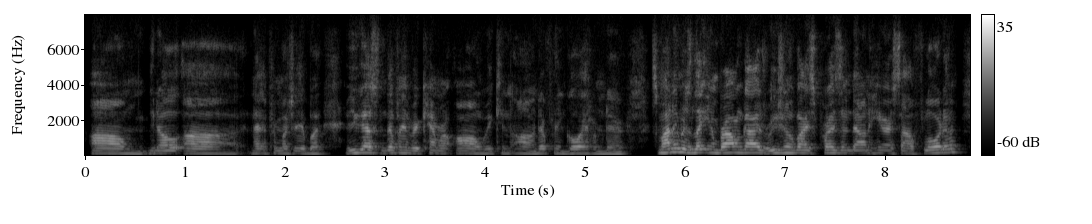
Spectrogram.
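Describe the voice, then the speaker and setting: A man's voice: fairly high pitch, steady tone, rapid-fire, hardly any pauses, a little mellow. A man in his thirties giving an informal motivational team talk as a coach, often repeating himself and checking in with listeners. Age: 30s. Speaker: sales team leader and coach. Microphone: video call. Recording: muffled, lo-fi video call audio.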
